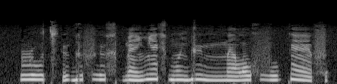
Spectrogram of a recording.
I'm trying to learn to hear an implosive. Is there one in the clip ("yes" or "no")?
yes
